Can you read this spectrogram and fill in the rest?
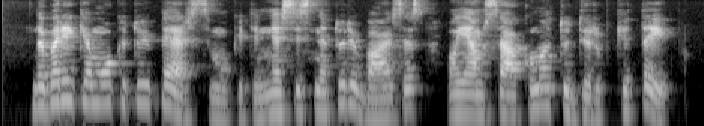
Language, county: Lithuanian, Telšiai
